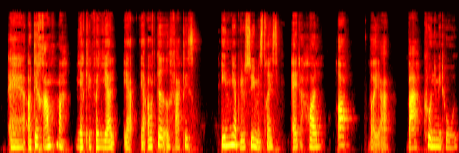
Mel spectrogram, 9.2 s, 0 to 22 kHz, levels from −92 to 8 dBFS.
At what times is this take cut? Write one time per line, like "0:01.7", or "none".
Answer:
none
